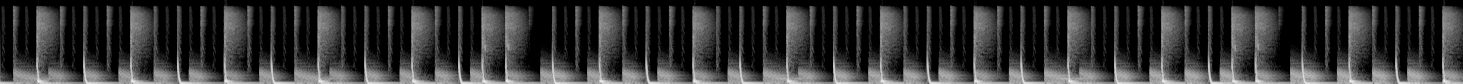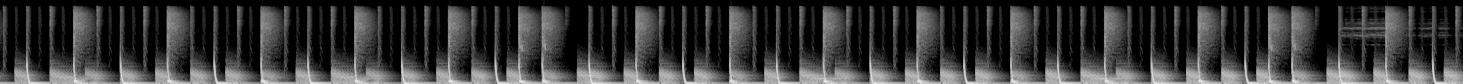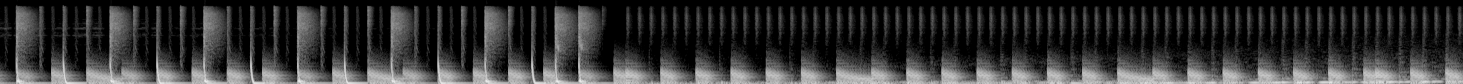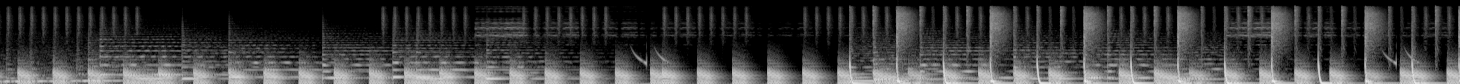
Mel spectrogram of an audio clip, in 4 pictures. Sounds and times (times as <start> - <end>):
Techno: 0.0 - 58.4.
